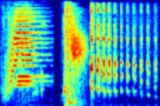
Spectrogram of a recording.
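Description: Stainless steel bowl tipped off a table: a ringing metal clang as it flips and spills its water, a short whooshing knock as it lands, then a quick metallic rattle that fades as the bowl spins down and settles on the ground.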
